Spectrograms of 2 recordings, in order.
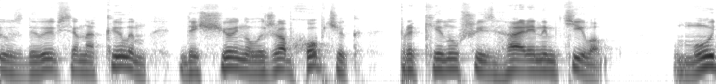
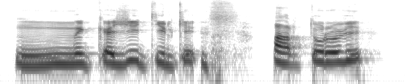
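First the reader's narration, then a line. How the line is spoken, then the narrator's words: Sobbing. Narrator (Ukrainian): схлипувала місіс Візлі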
